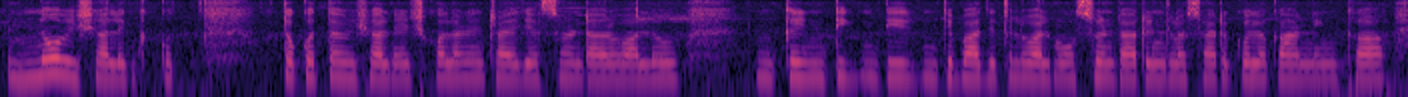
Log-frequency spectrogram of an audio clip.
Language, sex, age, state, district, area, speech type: Telugu, female, 18-30, Telangana, Medak, urban, spontaneous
